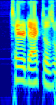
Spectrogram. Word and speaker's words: pterodactyl: So I'm not upset about the silent K, but the silent P in pterodactyl, I'm pretty upset about.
